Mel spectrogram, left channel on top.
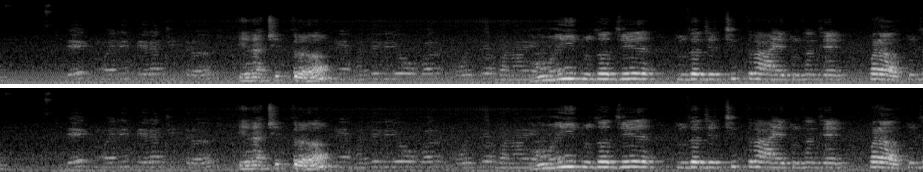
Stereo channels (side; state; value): left; noise; hum, 14 dB below the sound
